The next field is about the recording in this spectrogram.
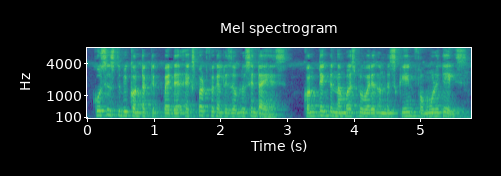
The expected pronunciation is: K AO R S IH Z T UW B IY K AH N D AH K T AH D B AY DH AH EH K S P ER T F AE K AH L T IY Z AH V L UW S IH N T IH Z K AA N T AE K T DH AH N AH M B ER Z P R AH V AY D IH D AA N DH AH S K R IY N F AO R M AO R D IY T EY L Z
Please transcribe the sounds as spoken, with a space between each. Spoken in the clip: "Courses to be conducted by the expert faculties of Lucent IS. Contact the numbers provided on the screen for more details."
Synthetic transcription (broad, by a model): K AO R S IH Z T UW B IY K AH N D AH K T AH D B AY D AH EH K S P ER T F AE K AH L T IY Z AH V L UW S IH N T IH S K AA N T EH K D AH N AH M B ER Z P R AH V AY D IH D AA N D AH S K R IY N F AO R M AO R D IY T EY L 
